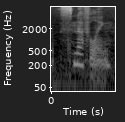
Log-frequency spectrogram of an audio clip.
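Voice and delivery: plain reading voice

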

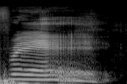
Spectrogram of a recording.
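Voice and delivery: high, loud drawn-out outburst; frustrated yell. Real, not acted. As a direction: yell it out in real exasperation. Frustrated after failing in game.

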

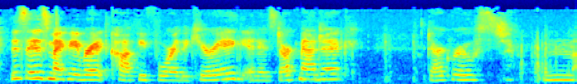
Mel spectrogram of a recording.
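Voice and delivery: usual speaking voice

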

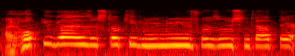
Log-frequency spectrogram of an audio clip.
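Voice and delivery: high, loud and bright host call-out; excited. Acted. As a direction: pitch it up like a TV host.

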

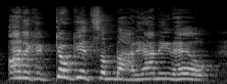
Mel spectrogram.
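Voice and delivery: high, urgent acted-out call; calling for help. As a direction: re-enact a high, hurried plea for help. Retelling his cry for help.

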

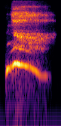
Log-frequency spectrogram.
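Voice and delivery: sharp high gasp of fright; frightened gasp. Acted. Fairy spots the stoat, a frightened gasp. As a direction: gasp in sudden fear. Sees the stoat chasing her.

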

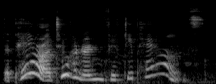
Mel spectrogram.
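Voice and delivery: high-pitched, matter-of-fact warning; high voice, falling firmly at the end; doubtful shop man. Acted. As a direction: inform a customer in a lifted character voice. Crisp states the figure.

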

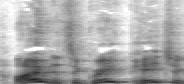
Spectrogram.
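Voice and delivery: high, loud, laughing sales pitch to Ivan; Peter pushing the deal. Acted. Peter laughing as he tries to convince Ivan, high and loud. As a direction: oversell the paycheck with a laugh.

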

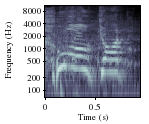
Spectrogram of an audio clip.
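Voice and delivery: high, startled yelp; startled cry. Real, not acted. Gamer jumping at an enemy in the game, startled cry. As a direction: cry out as if suddenly ambushed.

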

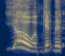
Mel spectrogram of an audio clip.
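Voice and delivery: high, loud burst of delight; excited retold outburst. Retells getting the call for the role.

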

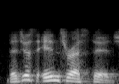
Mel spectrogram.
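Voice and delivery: loud, high-pitched insistence; shout. A narrator's reading. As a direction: shout it over their worries. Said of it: "shouted Zaphod".

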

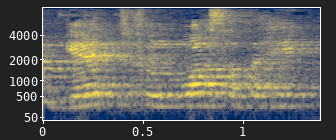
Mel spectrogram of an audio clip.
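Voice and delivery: ordinary talk

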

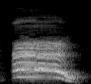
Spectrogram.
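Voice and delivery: loud, high "eww" of mock disgust; mock disgusted shout. Storyteller reacting to the land of stinky nappies, mock disgusted shout. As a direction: shout a big hammed-up "oh!".

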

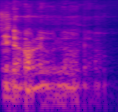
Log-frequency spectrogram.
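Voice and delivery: very high, thin voice saying no; the shaming voice in her head, shrill and quick; high mocking voice of shame; nagging inner voice. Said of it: "That voice".

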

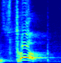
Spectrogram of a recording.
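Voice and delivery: high-pitched shouted command, re-enacted; retold shout. Retelling how he stopped a man beating his wife, shouted. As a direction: yell it to halt an attacker. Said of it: "So I shouted and screamed at him".

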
